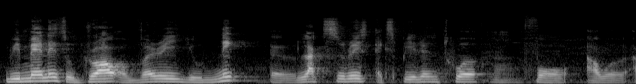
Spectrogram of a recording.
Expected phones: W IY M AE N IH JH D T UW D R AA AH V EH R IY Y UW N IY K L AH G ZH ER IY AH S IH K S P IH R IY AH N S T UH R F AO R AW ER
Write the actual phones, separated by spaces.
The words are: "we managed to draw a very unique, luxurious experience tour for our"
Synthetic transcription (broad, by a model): W IY M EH N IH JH T UW D R AA AH V EH R IY Y UW N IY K L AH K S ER IY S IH K S P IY R IY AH N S T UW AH F AO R AW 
